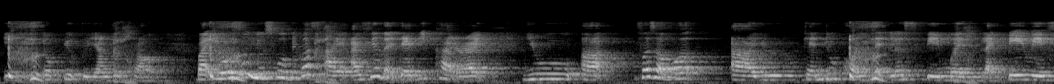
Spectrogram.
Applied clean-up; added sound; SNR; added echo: none; Cough; 6 dB; reverberation time 1.0 s.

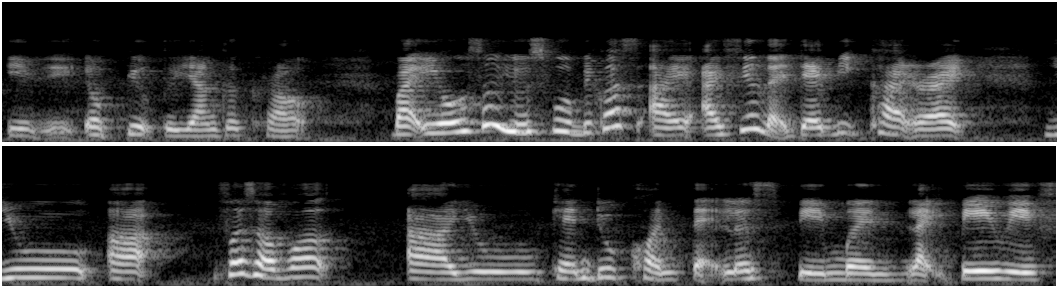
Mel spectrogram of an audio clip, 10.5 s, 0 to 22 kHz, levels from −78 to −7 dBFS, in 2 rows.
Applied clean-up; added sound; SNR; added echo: none; none; none; none.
